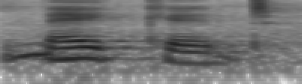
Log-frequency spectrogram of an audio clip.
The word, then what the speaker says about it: naked: means without any clothes it has two syllables naked so we are all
